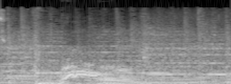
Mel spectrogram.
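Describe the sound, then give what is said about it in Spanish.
A single loud, ferocious animal roar rises and falls in pitch over a low, rumbling growl, powerful, with no voices present. “Así, se inclinó y escuchó un rugido feroz.”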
